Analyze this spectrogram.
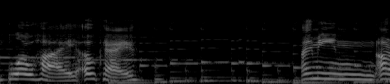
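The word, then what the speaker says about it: Blåhaj: spelled like this oh it's technically blow High okay I mean all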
